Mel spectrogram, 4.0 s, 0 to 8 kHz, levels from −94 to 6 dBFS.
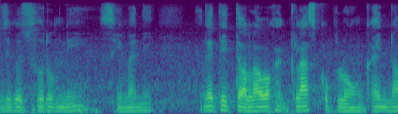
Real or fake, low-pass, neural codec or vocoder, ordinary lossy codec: real; 7.2 kHz; none; none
